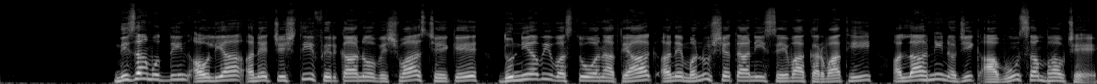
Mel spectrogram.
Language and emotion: Gujarati, neutral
